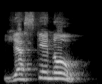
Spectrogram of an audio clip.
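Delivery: high, loud yes-or-no call. Real, not acted. Teacher calls out to wake up students. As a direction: demand an answer from the class. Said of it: "और भाई जाग रहे हैं ना?".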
